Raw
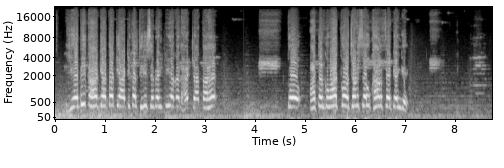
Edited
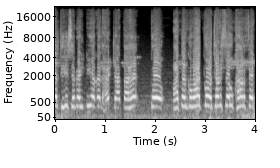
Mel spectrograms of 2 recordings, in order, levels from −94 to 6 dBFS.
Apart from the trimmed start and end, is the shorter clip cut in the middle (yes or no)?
yes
